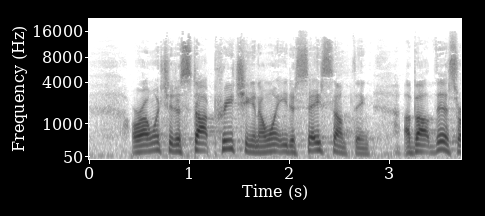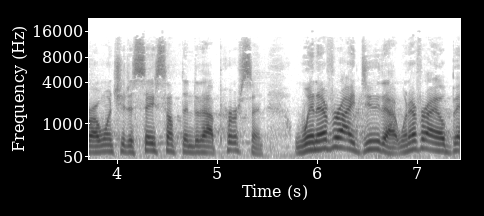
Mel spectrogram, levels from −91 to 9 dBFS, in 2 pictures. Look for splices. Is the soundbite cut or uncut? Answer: uncut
